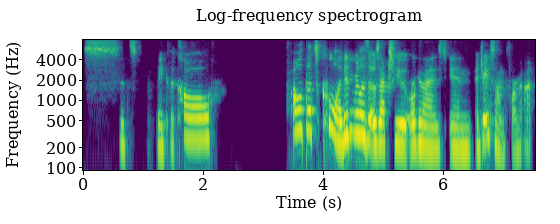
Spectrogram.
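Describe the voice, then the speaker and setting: Chatty woman presenting a software tutorial. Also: on the high side, moderate pace. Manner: chatty, self-deprecating, lots of fillers. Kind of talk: casual screen-share tutorial.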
